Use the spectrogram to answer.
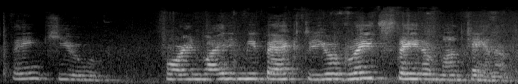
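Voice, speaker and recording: A woman with a German accent speaks at a high pitch and a fairly slow pace with fairly even intonation. Audible room echo and noticeable background noise fill the recording. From Austria. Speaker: Holocaust survivor speaker. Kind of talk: public speech.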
